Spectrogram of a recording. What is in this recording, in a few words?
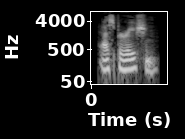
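"aspiration", American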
